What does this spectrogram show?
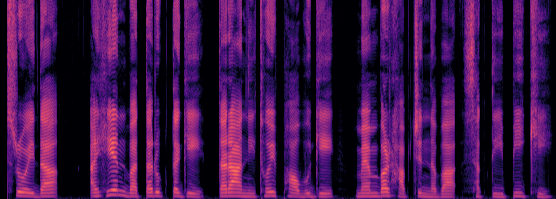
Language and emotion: Manipuri, neutral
